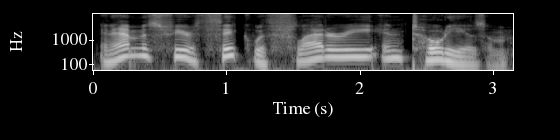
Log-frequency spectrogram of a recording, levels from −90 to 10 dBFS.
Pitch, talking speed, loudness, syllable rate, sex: 165 Hz, 135 wpm, -19 LUFS, 4.3 syllables/s, male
